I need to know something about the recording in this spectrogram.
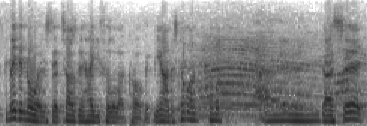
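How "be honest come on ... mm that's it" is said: ordinary delivery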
